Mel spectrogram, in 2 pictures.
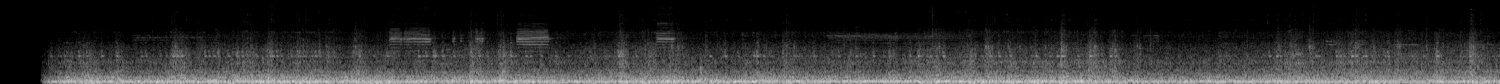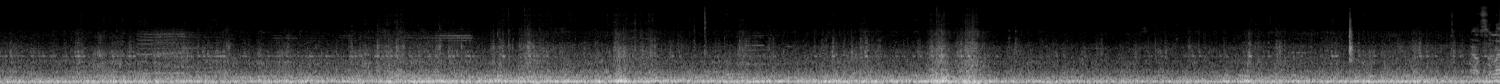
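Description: Steady engine and road noise of a vehicle driving along a busy road, with other traffic passing.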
